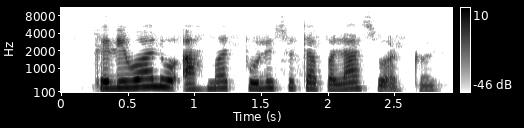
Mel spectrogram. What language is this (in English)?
Pashto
